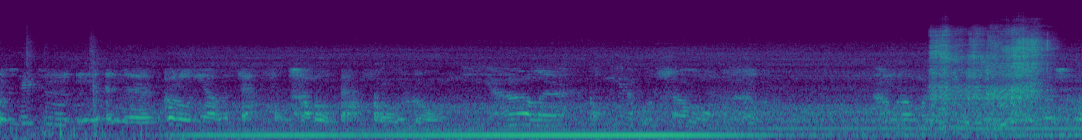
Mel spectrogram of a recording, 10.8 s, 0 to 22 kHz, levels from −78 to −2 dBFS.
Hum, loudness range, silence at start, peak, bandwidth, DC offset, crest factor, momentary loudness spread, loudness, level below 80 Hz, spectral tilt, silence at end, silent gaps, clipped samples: none; 5 LU; 0 s; -12 dBFS; 14.5 kHz; under 0.1%; 24 dB; 12 LU; -35 LUFS; -56 dBFS; -3.5 dB/octave; 0 s; none; under 0.1%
